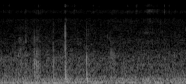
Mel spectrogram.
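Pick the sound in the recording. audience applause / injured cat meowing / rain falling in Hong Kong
rain falling in Hong Kong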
